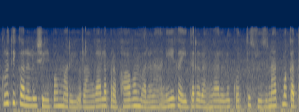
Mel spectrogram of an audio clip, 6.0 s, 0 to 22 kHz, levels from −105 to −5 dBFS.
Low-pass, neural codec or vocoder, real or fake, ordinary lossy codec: none; none; real; none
